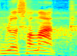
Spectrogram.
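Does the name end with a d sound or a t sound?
t sound. The name ends with a t sound. This is how Betawi people say it.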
